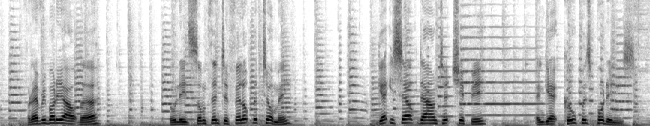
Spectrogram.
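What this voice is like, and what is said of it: Slight northern English accent. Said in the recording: “It's probably going to have a slight northern accent.”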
